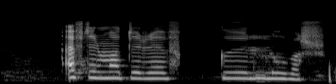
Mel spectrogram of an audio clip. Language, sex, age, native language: Icelandic, male, 18-19, Icelandic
